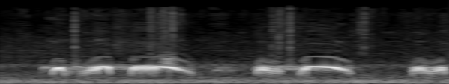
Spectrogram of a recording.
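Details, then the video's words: Dove singing: low, mellow arched coos in short grouped phrases, each note bending up then down, with brief pauses between bursts and a faint low background hum. "លលកធ្នាក់នេះសម្លេងល្អណាស់ (លលកធ្នាក់)🥰 Amazing Dove Singing"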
